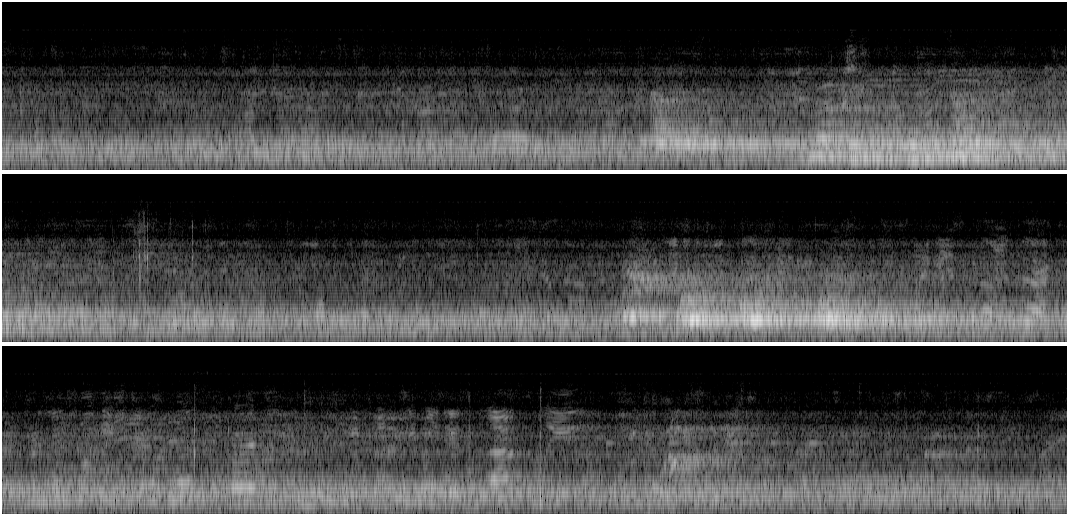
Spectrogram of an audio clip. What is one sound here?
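A crowd murmurs throughout a large echoing hall.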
